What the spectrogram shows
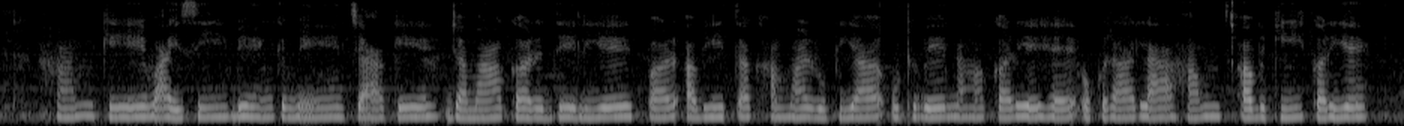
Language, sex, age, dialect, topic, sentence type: Magahi, female, 25-30, Northeastern/Surjapuri, banking, question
